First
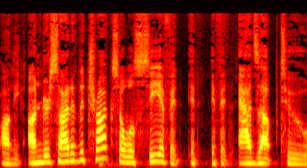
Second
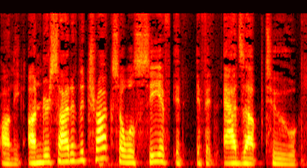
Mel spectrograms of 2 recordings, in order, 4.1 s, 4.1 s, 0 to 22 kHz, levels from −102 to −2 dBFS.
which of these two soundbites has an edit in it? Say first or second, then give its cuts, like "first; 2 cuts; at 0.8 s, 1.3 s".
second; 1 cut; at 2.2 s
